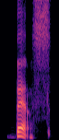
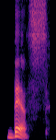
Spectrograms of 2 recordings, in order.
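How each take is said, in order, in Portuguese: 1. Sotaque americano com uma vogal curta e rápida. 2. Sotaque americano com uma vogal curta e rápida.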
